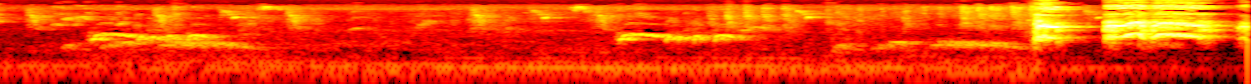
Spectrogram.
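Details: Red Junglefowl of Sumatran stock, kept caged and tame, answering one another. Two or three quiet, distant crows come first, then a sudden loud, rasping multi-part crow bursts in at the end.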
